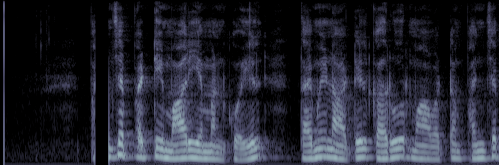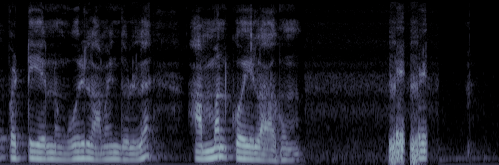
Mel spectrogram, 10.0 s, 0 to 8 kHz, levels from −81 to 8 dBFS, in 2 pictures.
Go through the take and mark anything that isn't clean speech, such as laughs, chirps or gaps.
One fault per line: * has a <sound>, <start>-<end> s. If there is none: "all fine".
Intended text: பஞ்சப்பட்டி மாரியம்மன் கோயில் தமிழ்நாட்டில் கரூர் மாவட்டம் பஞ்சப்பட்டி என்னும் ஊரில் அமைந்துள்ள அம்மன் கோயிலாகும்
* has a dropout, 1.0-1.1 s
* has a laugh, 8.9-9.3 s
